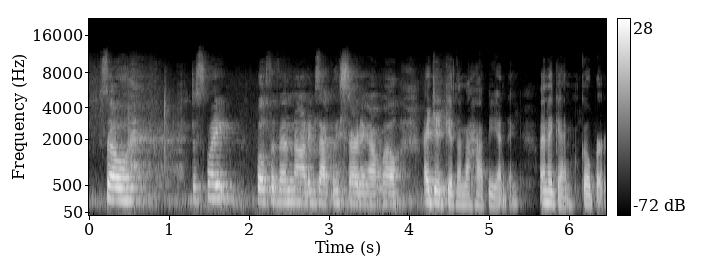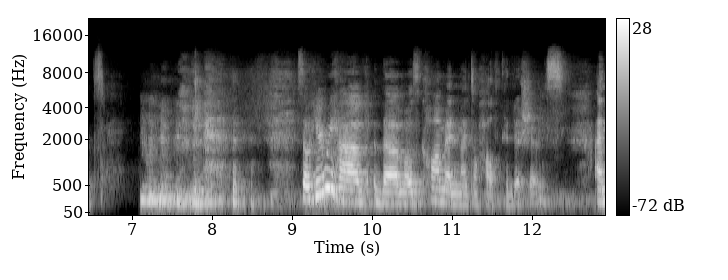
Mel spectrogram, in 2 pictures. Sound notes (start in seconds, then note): 7.1 audience laughing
